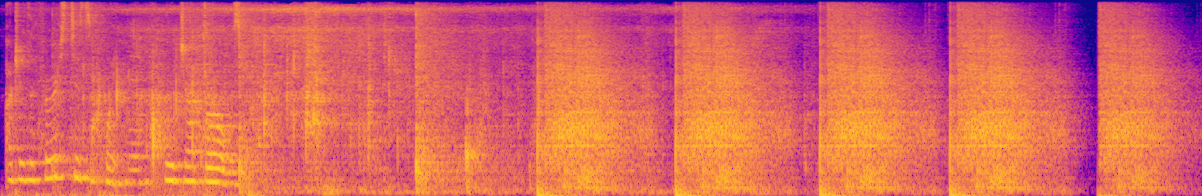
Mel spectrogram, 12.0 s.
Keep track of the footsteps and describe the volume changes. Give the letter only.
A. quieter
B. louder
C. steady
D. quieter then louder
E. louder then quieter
A.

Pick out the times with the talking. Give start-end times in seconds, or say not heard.
0.0-2.5.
